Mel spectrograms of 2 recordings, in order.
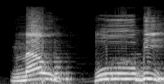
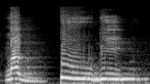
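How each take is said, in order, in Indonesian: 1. Konsonan tengahnya dibuat dengan sisi lidah. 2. Konsonan tengahnya adalah d biasa. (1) "Yang tepat adalah huruf dhad" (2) "Jadi dal"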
